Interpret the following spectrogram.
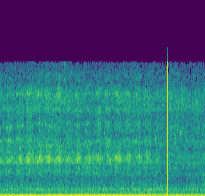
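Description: A steady low rumble, with one sharp click about three quarters of the way through.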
